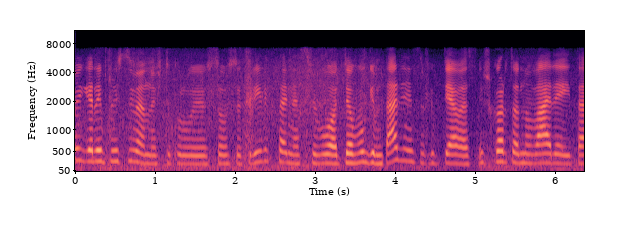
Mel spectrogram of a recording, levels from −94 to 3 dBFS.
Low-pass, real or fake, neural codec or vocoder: 7.2 kHz; real; none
